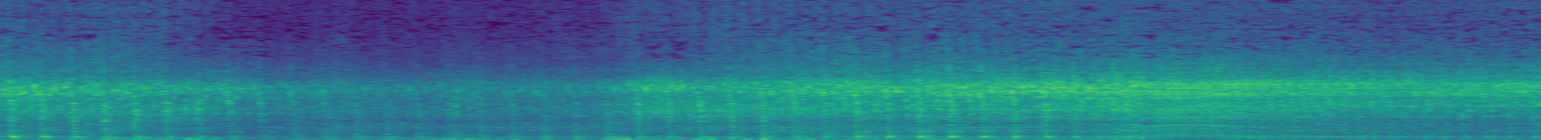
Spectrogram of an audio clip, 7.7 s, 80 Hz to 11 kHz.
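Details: BMW M50 engine at idle: steady crisp tick-knock about three times a second; unexplained knock, source unclear.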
